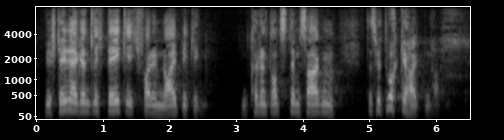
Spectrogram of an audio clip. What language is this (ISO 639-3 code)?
deu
